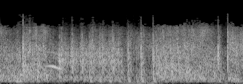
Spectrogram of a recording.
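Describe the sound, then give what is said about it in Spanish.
Enemy machine-gun fire blasts holes in a building's walls. Many loud, rapid shots crackle in dense bursts throughout. “Las armas enemigas abren boquetes en las paredes del edificio.”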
